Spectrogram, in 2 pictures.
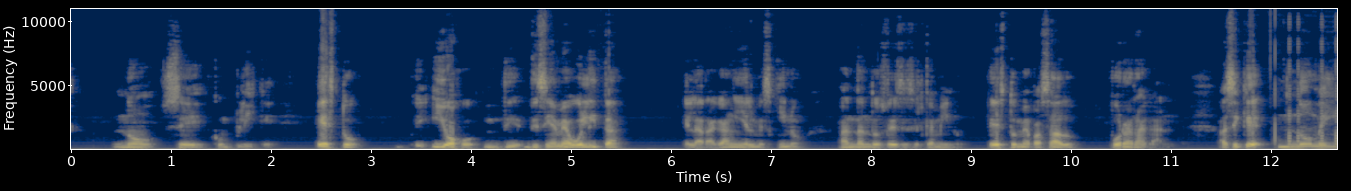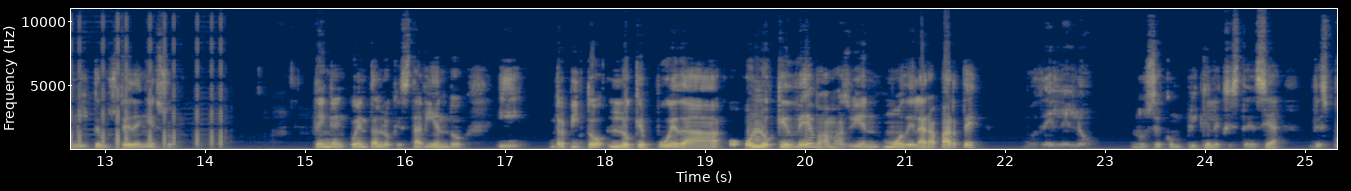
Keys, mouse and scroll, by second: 0.2 Escape, 1.1 r, 1.6 x, 2.0 9, 2.1 0, 3.0 Escape, 3.8-5.6 typing, 6.2 Return, 7.4-8.2 scroll up 1, 8.2 s, 10.8 click, 11.9 middle click, 13.2-15.9 shift+middle drag, 14.3-14.7 scroll down 1, 14.7-15.9 scroll up 2, 17.1 shift+z, 19.0 click, 19.8 7, 22.0 s, 23.2 click, 23.9 g.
